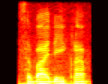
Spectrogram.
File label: "dee kap", Thai; travel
